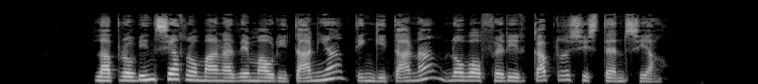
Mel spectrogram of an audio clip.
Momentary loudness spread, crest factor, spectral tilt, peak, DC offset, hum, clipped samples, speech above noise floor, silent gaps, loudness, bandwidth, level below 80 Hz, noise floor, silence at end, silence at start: 10 LU; 22 dB; -2.5 dB/octave; 0 dBFS; under 0.1%; none; under 0.1%; 59 dB; none; -20 LUFS; 11.5 kHz; -66 dBFS; -80 dBFS; 1 s; 0.95 s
